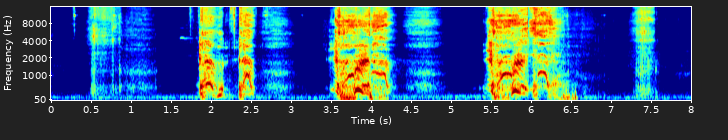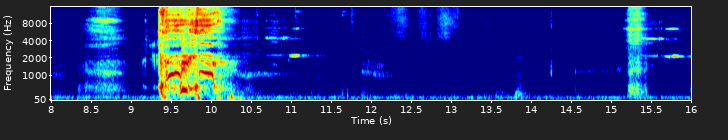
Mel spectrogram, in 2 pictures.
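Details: Adult coughing: a string of harsh coughs with throat clearing and short breaths between bursts.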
